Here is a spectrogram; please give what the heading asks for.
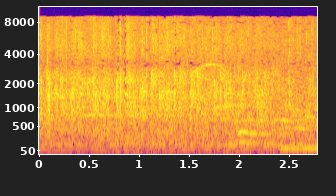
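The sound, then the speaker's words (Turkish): Wedding guests break into steady applause, a dense, even patter of clapping hands that holds throughout, with a voice heard over it. “Alkışlıyoruz.”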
